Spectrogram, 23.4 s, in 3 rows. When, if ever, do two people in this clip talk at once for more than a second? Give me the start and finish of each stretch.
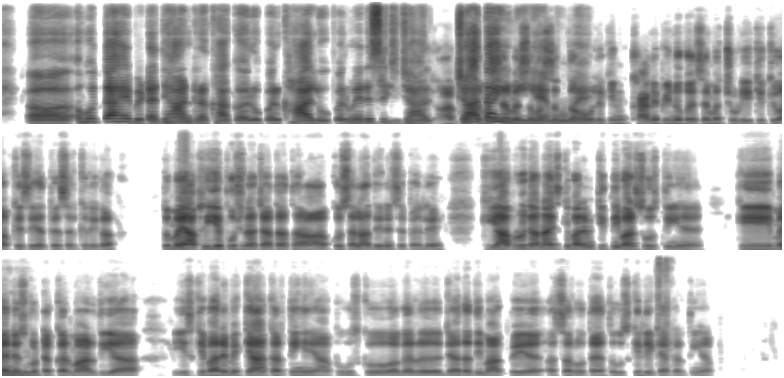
3.8-5.9

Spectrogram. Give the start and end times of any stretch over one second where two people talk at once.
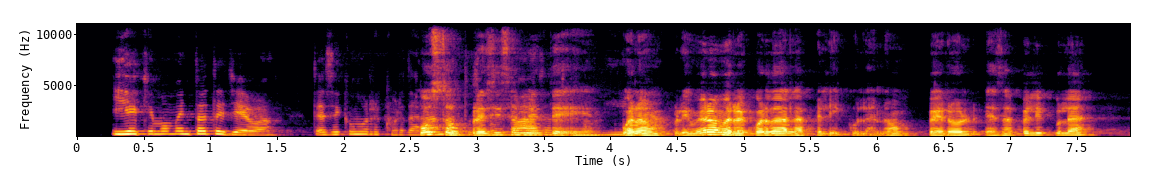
2.6-4.4

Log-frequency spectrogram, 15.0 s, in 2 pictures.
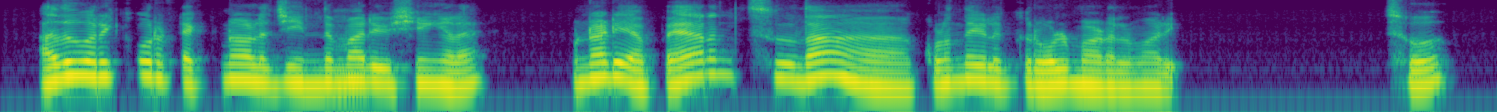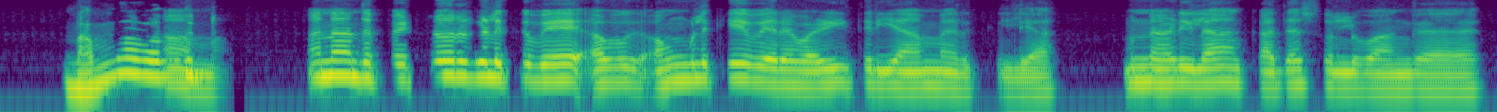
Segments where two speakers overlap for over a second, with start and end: none

